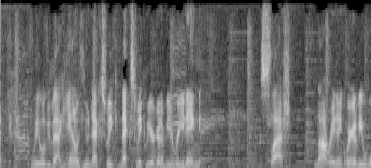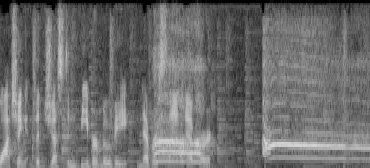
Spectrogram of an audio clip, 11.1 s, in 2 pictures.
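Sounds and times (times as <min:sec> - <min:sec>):
speech: 0:00.1 - 0:03.2, 0:03.9 - 0:09.0
excited scream: 0:07.8 - 0:08.8, 0:09.5 - 0:11.1.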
